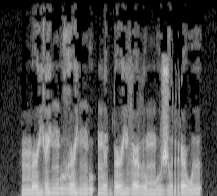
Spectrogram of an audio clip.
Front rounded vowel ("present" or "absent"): absent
